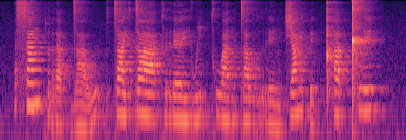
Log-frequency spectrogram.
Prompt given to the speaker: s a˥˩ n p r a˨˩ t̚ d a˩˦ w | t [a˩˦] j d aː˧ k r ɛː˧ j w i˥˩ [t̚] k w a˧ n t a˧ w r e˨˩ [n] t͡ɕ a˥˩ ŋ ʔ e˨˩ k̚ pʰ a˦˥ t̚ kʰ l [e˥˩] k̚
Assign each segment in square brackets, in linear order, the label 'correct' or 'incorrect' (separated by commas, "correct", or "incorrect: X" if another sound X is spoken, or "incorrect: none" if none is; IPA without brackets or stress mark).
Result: incorrect: a˦˥, correct, correct, correct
